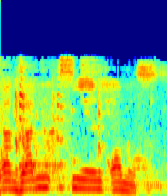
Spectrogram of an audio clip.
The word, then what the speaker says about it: Andrade Cien Almas: It's Andrade Cien Almas.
